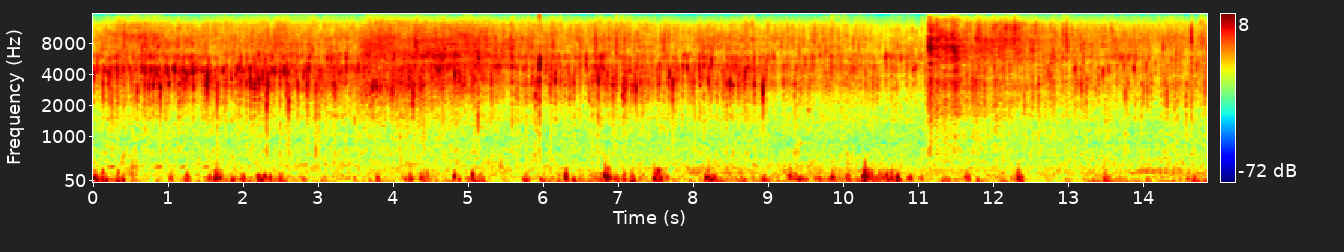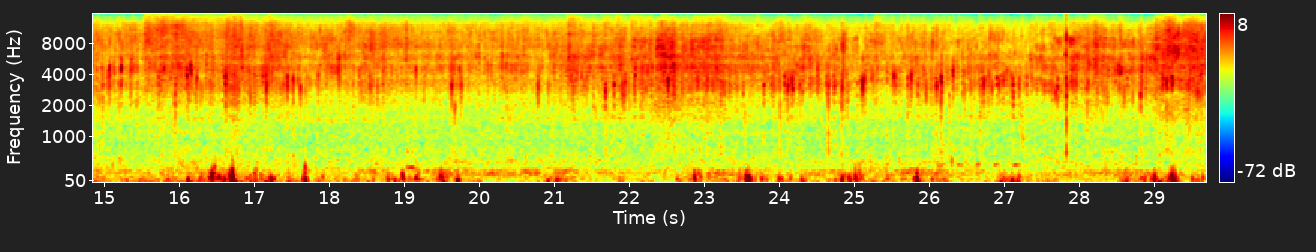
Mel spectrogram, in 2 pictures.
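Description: Pig intestines sizzling and crackling as they fry on a leaf laid over a hot rock. Irregular soft low knocks run underneath as a knife turns the pieces.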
